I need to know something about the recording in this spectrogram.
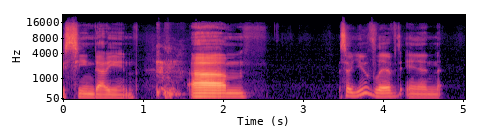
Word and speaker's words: Sindarin: Or if we want to be really pretentious about it, we can say Sindarin, which is actually how you say it, but nobody says that because, well, just nobody says it. So it's a interesting. Yeah, it's actually Sindarin.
